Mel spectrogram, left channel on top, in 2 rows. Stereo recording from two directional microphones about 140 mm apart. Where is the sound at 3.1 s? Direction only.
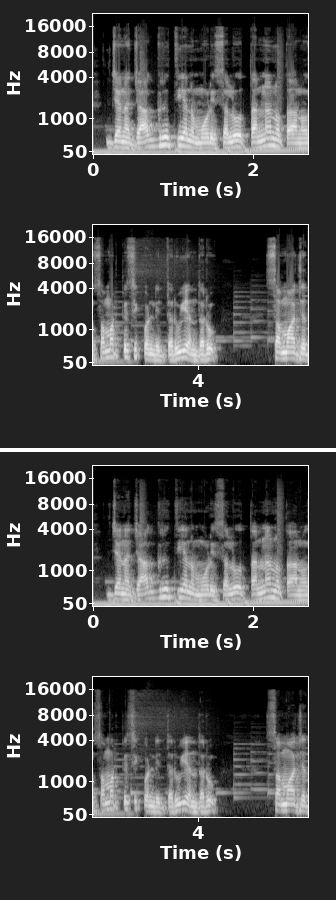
20° left (ahead or behind).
